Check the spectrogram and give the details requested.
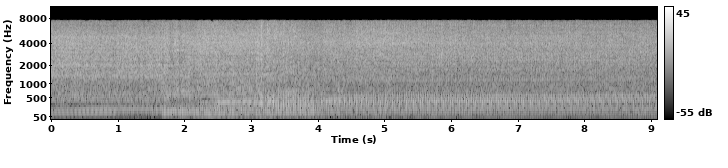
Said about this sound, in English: It is time to go trackside for the command. To give today's race command, please welcome one of college football's foremost and popular commentators, Paul Feinbaum. Gentlemen, start your engines!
